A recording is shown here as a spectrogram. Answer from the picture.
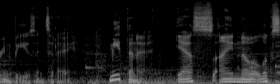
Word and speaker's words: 3tene: the app we're going to be using today methane yes i know it looks like 13 but it's pronounced meat in it meet the net is a free japanese v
